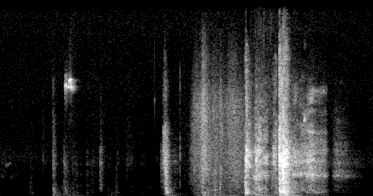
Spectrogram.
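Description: A door is opened just a small way, with a soft thump followed by a longer, uneven scraping and rustling movement, fairly faint and with no voices.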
